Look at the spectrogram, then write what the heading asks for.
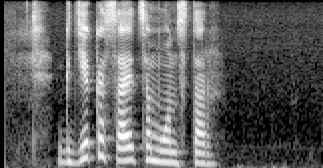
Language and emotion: Russian, neutral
